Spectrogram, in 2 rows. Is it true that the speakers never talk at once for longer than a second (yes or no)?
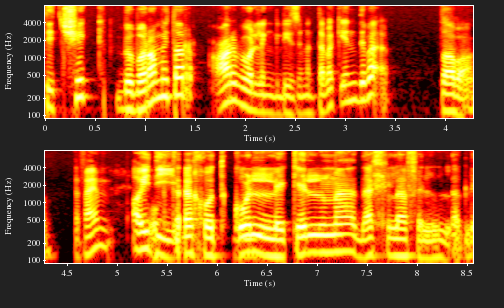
yes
